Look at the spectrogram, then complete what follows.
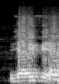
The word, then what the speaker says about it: Javier: They don't pronounce the J in Spain. Javier. It's an H. Yeah, it's like a silent J.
